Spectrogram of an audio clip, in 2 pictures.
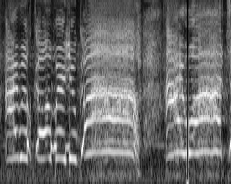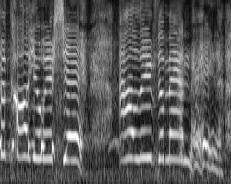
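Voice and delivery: impassioned preacher near tears; preaching at full force. Acted. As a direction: pour it out like a revival sermon.

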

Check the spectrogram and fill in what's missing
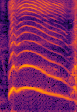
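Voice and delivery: high gleeful cheer; excited whoop. Acted. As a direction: whoop with joy. Jumping over friend.

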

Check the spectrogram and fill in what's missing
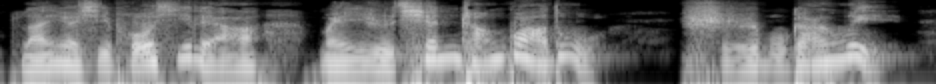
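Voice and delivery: usual speaking voice

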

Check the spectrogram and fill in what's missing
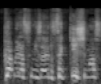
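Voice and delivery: high, crisp shouted missile report; mock anime alert. Shown as a demonstration. Parodying an anime officer's crisp missile alert. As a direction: bark it out like an anime bridge officer. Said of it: "パッと言えるんではなくて".

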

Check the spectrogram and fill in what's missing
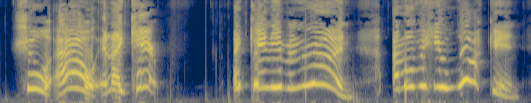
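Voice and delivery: high, loud complaining rant; exasperated high rant. Real, not acted. Ranting about being slow.

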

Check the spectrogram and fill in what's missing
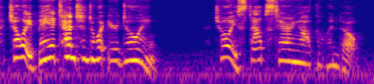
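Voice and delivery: a big brother calling out a daydreamer; brothers yelling. Acted. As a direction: nag him like an annoyed big brother. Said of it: "My big brothers are always yelling at me like that".

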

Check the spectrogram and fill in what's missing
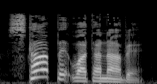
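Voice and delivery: playful pretend yell; mock yell. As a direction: snap it out, half in fun. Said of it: "I yell at you".

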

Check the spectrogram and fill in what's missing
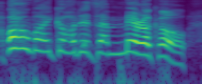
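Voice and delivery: high, loud cry of wonder; mock amazed exclamation. Priest seeing the weeping statue, mock amazed cry.

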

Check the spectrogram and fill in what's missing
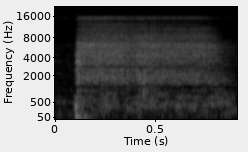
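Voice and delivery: put-on breathy voiceless psst from the baby; a tiny unvoiced hiss of a word; baby's psst. A narrator's reading. The baby says it to Mog: voiceless psst. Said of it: "It said".

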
